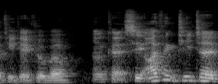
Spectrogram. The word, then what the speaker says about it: Tite Kubo: I'll say Tite Kubo. Okay, see, I think Tite because I think. With the Japanese pronunciation, I think the I is the E and the E is the A.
